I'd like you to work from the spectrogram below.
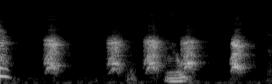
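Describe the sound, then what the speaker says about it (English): A dog barks five or six times in short separate bursts close by, with quiet gaps between them and one brief spoken word. "The dog is barking."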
